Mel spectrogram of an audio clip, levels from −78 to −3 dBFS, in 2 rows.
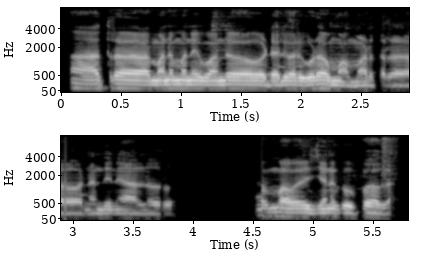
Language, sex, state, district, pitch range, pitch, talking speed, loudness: Kannada, male, Karnataka, Bellary, 90-110 Hz, 105 Hz, 145 wpm, -20 LUFS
